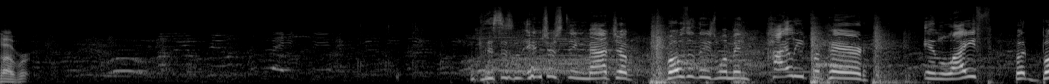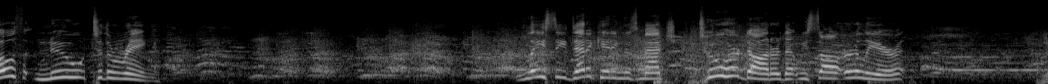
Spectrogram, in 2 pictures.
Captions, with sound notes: AND QUICKLY INTO A COVER. >> THIS IS AN INTERESTING MATCHUP. BOTH OF THESE WOMEN HIGHLY PREPARED IN LIFE, BUT BOTH NEW TO THE RING. [FANS CHANTING] LACEY INDICTING THIS MATCH TO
